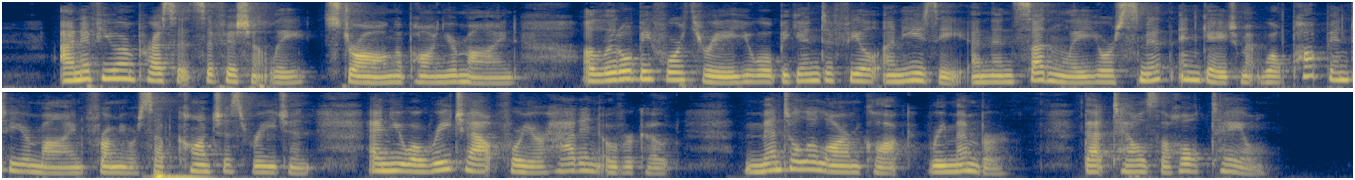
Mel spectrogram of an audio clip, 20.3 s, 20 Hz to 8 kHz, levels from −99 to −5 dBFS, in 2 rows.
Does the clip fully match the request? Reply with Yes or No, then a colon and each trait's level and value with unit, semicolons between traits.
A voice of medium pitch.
Yes: medium, 175 Hz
